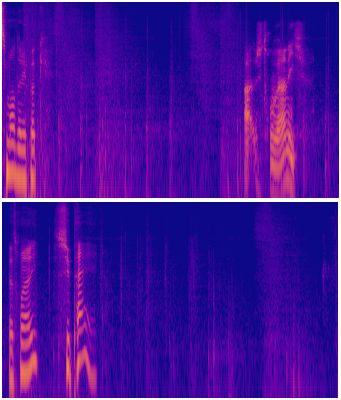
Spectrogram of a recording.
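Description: Footsteps tread slowly on a wooden floor.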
